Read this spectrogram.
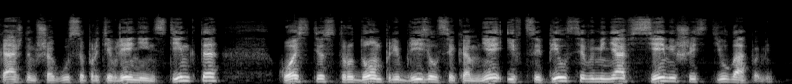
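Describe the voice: What we hear is plain reading aloud.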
